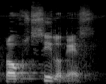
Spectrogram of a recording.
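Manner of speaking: Roksi said loud, with the R sharply articulated; over enunciating. Shown as a demonstration. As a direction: Roksi stressed, each syllable clear. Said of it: "dengar baik".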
